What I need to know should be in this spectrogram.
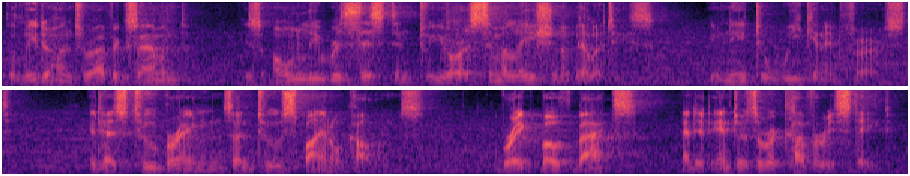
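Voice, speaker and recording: Video game scientist: deep voice, analytical, measured briefing delivery. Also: male voice, animated. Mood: clinical, measured. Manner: measured, clinical, explanatory. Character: clinical, analytical male scientist briefing an ally. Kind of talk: expository game cutscene dialogue. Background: music.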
